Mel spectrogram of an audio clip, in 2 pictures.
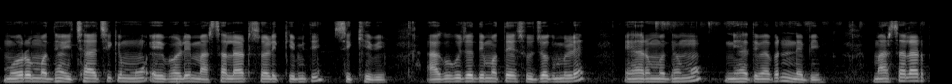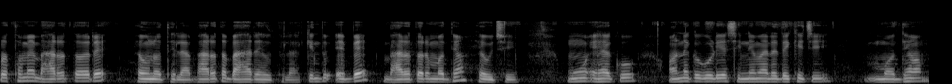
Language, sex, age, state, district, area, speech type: Odia, male, 30-45, Odisha, Dhenkanal, rural, spontaneous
